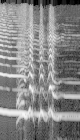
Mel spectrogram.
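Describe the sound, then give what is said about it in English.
People howl like wolves at the moon, a loud sustained wavering cry that rises and falls in pitch before holding steady at the end, alone without any talking. “Just end it on howling at the moon, like usual.”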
